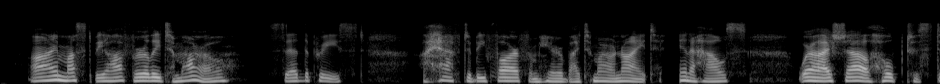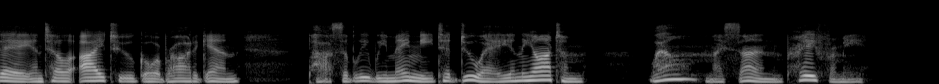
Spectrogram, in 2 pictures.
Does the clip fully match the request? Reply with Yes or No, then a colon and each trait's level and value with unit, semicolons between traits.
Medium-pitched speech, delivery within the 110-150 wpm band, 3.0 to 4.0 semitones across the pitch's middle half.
No: medium, 150 Hz; average, 165 wpm; average, 3.7 semitones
